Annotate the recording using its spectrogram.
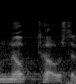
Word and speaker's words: Milquetoast: This is Casper Milquetoast. And it's interesting, the way it's spelled in the cartoon is almost like a French name, M-I-L-Q-U-E, toast.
